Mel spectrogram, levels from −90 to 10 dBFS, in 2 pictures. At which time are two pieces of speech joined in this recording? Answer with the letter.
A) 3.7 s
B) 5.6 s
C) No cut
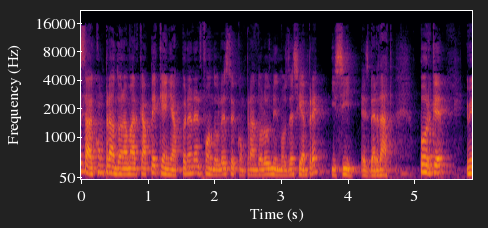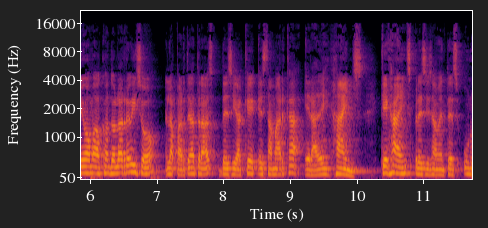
B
